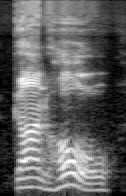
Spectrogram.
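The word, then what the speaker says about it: 眼: areas for development right ganho ho is Method rules uh ways or whatever and Gan is I right the other pronunciation May right so meki right how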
